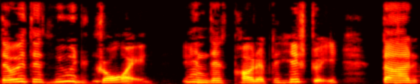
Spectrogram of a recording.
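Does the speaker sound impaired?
Yes: deafness, 98% hearing loss; communicates primarily through oral speech, knows little sign language, removes hearing aids after noisy days.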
